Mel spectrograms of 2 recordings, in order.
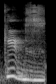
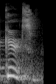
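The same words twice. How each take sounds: First: The word ends in a buzzing z sound. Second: The word ends in a hissing s sound. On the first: The speaker calls it right. "but it is actually z sound" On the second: The speaker calls it wrong. "when we add s to it, we say kids"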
